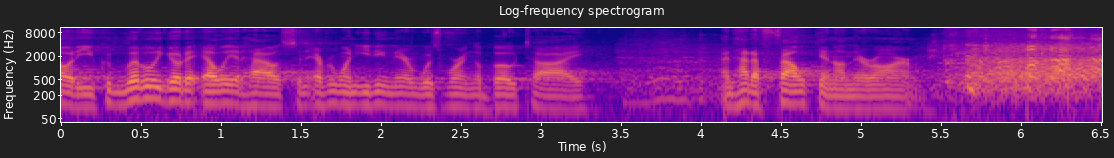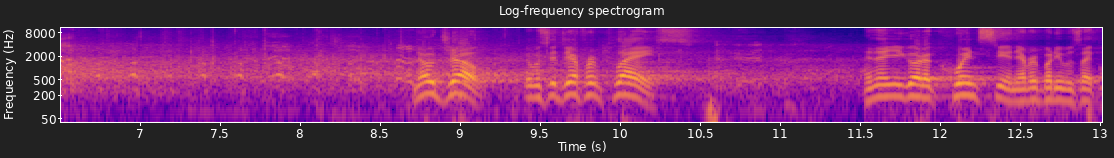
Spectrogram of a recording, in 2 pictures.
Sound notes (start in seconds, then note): 5.4 laughter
